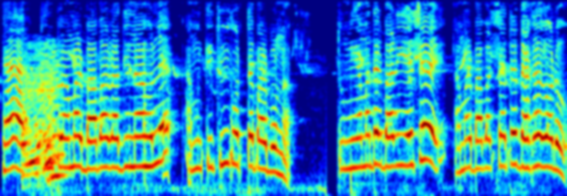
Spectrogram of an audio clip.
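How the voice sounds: In a cartoonish character voice, a woman talks at a fairly quick pace with an extremely high pitch and fairly even intonation.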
